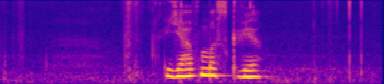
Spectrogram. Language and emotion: Russian, neutral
